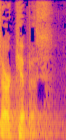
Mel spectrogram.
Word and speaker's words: Archippus: I wanted to say Archippus, but according to the app, it's Archippus. I'll go with that.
